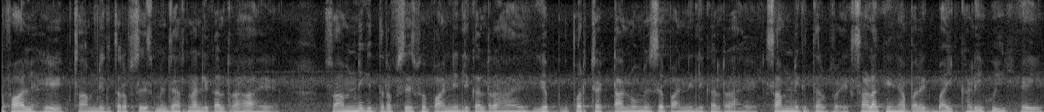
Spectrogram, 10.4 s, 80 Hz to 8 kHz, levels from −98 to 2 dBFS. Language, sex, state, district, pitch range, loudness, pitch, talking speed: Hindi, male, Maharashtra, Pune, 140-155 Hz, -34 LUFS, 145 Hz, 235 wpm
